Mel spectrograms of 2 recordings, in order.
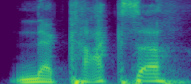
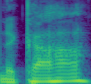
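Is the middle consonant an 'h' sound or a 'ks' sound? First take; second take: ks sound; h sound. First: The middle consonant is a 'ks' sound. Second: The middle consonant is an 'h' sound. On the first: The speaker calls it wrong. "My bad on the pronunciation" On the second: The speaker calls it right. "It's like the Oaxaca cheese"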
